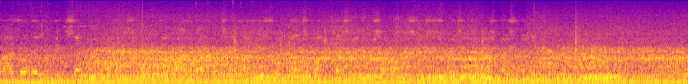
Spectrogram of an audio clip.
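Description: A car engine runs as a car drives away.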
